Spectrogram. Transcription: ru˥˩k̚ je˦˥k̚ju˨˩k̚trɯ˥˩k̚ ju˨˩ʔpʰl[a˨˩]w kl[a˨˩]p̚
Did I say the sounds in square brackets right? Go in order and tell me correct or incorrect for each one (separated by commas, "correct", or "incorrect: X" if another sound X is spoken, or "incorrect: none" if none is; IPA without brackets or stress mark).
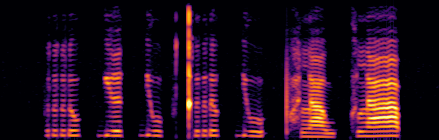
incorrect: a˩˦, incorrect: a˥˩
